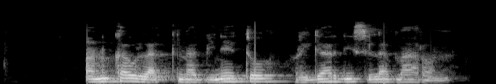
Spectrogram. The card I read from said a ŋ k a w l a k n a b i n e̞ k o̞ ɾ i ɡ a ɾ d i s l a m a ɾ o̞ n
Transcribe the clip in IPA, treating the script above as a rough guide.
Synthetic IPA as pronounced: a ŋ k a w l a k n a b i n e̞ t o̞ ɾ i ɡ a ɾ d i s l a m a ɾ o̞ n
